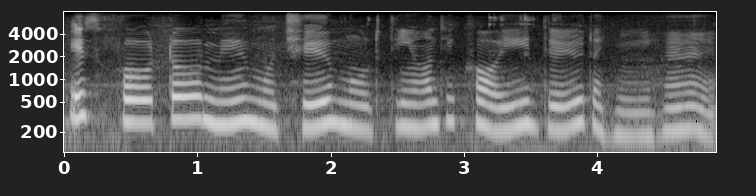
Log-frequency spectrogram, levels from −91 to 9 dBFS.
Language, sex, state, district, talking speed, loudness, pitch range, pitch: Hindi, female, Madhya Pradesh, Katni, 110 wpm, -17 LUFS, 220-270 Hz, 245 Hz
